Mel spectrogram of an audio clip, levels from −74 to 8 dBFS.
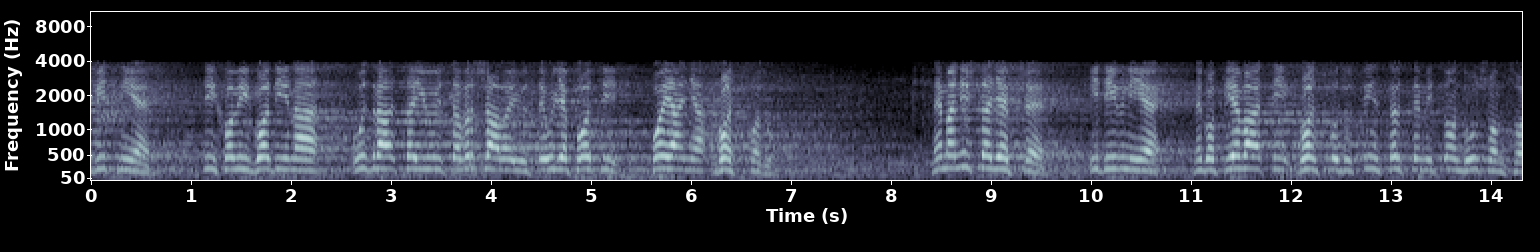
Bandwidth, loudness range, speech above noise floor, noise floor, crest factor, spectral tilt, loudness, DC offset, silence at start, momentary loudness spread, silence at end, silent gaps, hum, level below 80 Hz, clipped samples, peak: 4.1 kHz; 4 LU; 22 dB; -38 dBFS; 16 dB; -9.5 dB/octave; -17 LUFS; under 0.1%; 0 s; 13 LU; 0 s; none; none; -48 dBFS; under 0.1%; 0 dBFS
